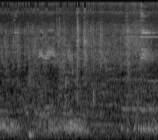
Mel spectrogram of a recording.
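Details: A pair of domestic pigeons giving low, soft, muffled cooing notes in a short series, with steady background hum and faint room noise.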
